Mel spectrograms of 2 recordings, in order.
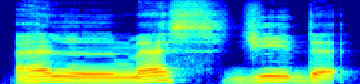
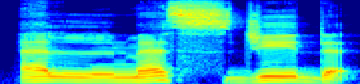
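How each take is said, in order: First: The s sound has a weak whistle. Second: The s sound has a strong whistle. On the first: The speaker calls it wrong. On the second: The speaker calls it right.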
